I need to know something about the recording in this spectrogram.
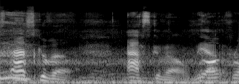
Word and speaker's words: Esquivel: rooftop with wonderful Dakota Oscar Ville that's right ass good yeah how you miss me mispronounced my left is Esquivel ask about the out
